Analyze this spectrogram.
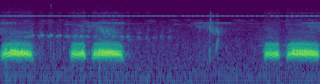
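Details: Spotted dove calling in a yard, used to lure wild doves: low hollow coos, a brief note followed by a longer rolling one, the phrase given twice with a pause between, over a faint steady high tone.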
